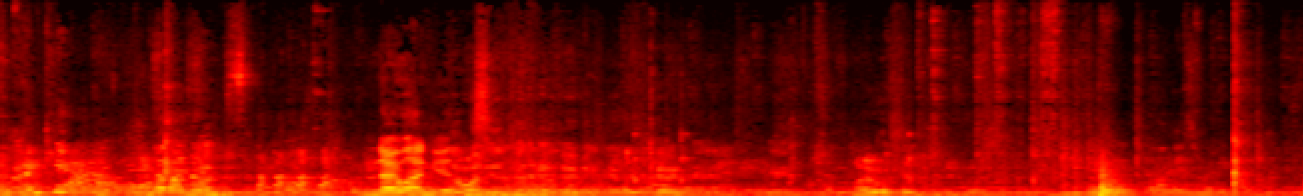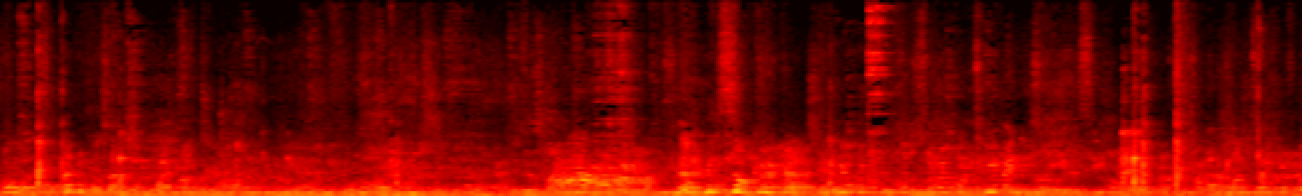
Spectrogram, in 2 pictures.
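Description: Several adults chat and murmur nearby in a lively room.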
